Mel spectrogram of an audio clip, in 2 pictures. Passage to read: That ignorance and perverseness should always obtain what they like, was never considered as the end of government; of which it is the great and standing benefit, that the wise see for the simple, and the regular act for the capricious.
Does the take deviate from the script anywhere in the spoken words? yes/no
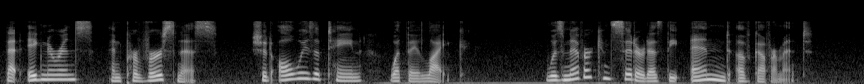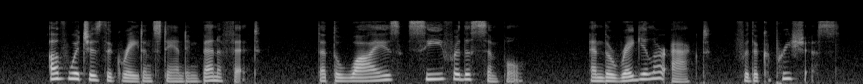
yes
